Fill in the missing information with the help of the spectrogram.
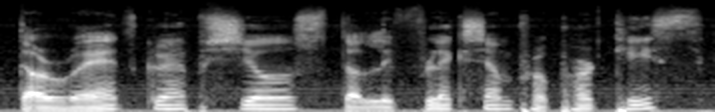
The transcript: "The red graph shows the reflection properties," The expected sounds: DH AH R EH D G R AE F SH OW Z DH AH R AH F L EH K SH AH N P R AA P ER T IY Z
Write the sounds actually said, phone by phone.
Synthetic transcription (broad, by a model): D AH R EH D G R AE P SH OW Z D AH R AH F L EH K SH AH N P R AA P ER T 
